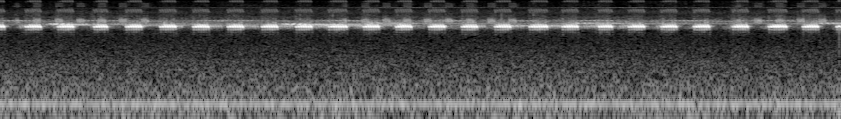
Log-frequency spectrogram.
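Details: Autumn grass insects singing deep at night in Changnyeong, South Gyeongsang Province, Korea: shrill chirps pulsing roughly three per second with a second, quicker high trill behind and a faint steady low hum.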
